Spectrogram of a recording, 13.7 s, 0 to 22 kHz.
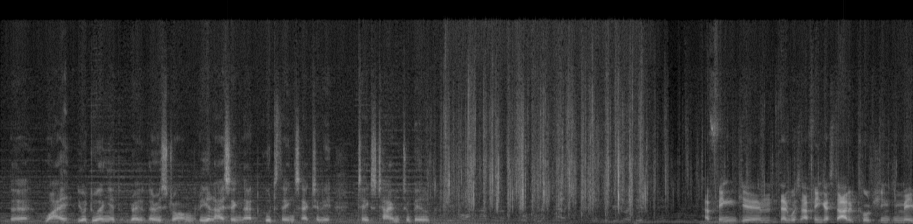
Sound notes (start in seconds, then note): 5.8 footsteps crunching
